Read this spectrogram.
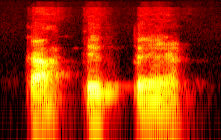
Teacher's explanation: E a sílaba tônica é a última aqui, ó, cateter.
